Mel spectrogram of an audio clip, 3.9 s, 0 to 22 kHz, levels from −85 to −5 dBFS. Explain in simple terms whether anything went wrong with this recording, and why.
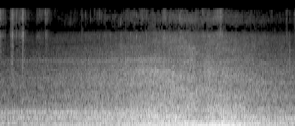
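Nothing went wrong here.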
